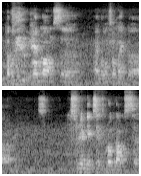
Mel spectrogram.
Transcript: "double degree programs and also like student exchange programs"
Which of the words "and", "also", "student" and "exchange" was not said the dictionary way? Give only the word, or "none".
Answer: exchange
